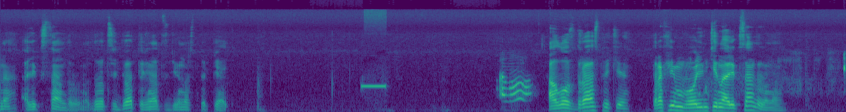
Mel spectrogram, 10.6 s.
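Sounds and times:
speech: 0.0s - 3.0s, 6.3s - 9.9s
touch-tone telephone keypad beep: 4.5s - 4.8s.

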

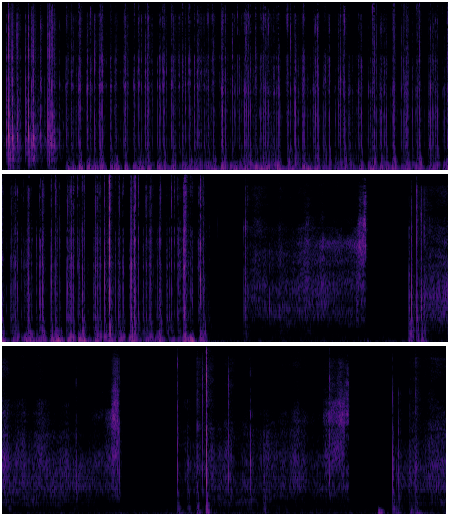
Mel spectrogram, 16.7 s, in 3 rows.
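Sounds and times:
tapping and scratching on random objects: 0.0s - 8.8s, 13.4s - 15.4s, 16.0s - 16.6s.

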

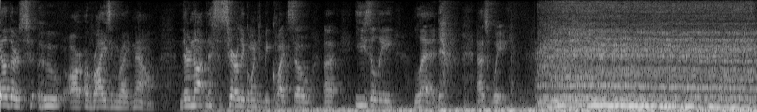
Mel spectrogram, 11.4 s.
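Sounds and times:
speech: 0.0s - 9.1s
dragon turtle roaring: 2.7s - 11.3s.

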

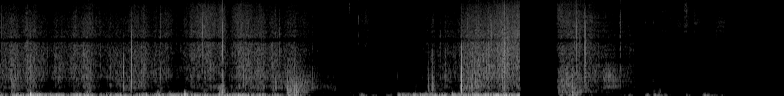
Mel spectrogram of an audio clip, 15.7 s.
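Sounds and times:
crackles and thumps: 0.0s - 6.4s, 7.8s - 10.4s, 11.2s - 13.1s
ear picking and massage rustling, scraping and rubbing: 0.0s - 10.4s, 11.2s - 14.5s.

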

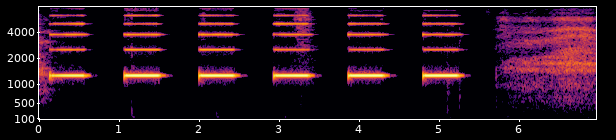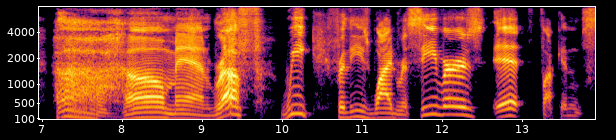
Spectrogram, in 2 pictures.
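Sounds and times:
reversing truck backup beeper: 0.0s - 5.4s
speech: 7.2s - 13.9s.

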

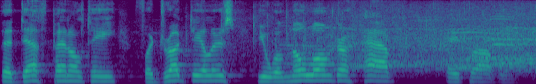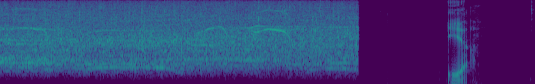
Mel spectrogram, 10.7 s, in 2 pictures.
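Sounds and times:
speech: 0.0s - 5.2s, 9.8s - 10.2s
crowd applause after a rally line: 1.7s - 9.0s
faint cheering: 2.5s - 9.0s.

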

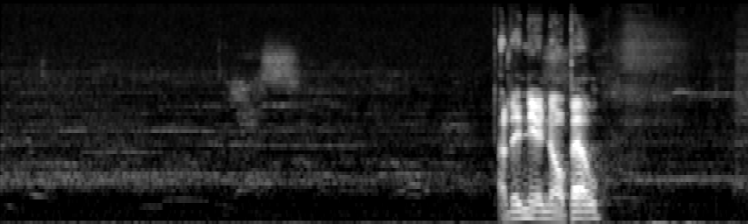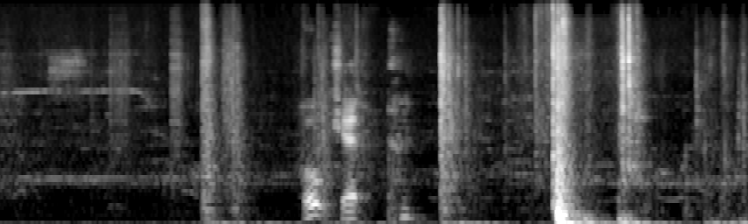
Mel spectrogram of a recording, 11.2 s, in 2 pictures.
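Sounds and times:
speech: 3.8s - 4.6s, 7.9s - 8.8s
laptop falling off a desk: 6.4s - 11.2s.

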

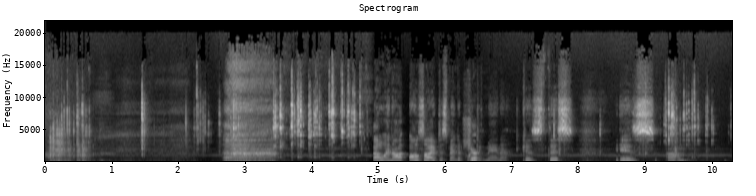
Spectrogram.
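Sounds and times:
dice being rolled: 0.0s - 0.8s, 1.4s - 2.8s, 3.4s - 4.8s, 9.3s - 10.1s
speech: 4.9s - 8.0s, 8.6s - 9.8s.

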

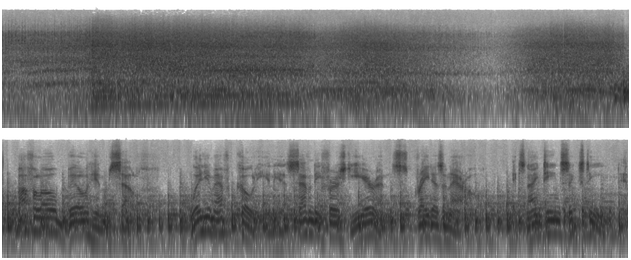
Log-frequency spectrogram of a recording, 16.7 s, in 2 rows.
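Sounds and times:
racing cars roaring past at an auto race: 0.0s - 8.4s
speech: 8.8s - 16.6s.

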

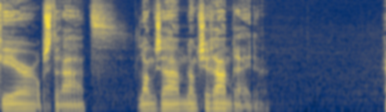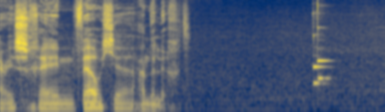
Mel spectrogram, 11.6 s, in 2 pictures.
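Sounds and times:
speech: 0.0s - 4.1s, 5.8s - 8.6s
faint hiss: 0.0s - 9.5s
phone message notification chime: 10.5s - 10.9s.

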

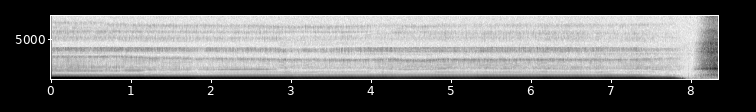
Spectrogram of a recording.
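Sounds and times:
low sustained hum during breathing exercise: 0.0s - 7.9s
breathy intake: 8.1s - 8.3s.

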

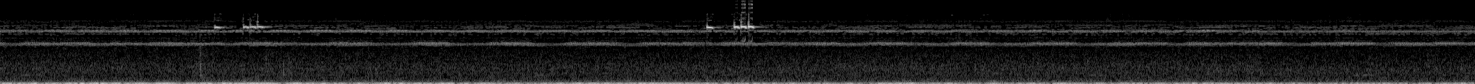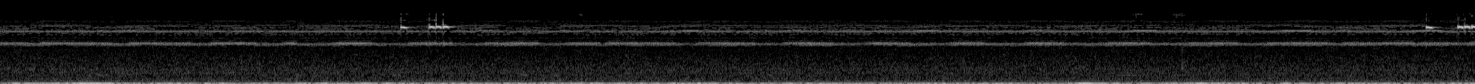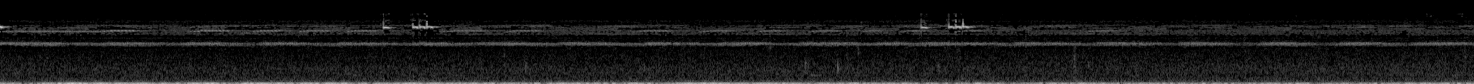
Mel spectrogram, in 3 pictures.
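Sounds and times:
crickets trilling in a dry bamboo grove: 0.0s - 44.2s.

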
